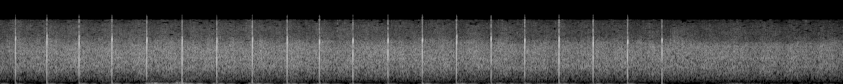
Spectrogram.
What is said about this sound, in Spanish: A toda esa gente, de verdad, a la militancia, a los simpatizantes del PSOE que estáis aquí hoy y a los que no han podido venir, de verdad, por favor, de nuestra parte no somos nada sin ellos. Un aplauso, por favor.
